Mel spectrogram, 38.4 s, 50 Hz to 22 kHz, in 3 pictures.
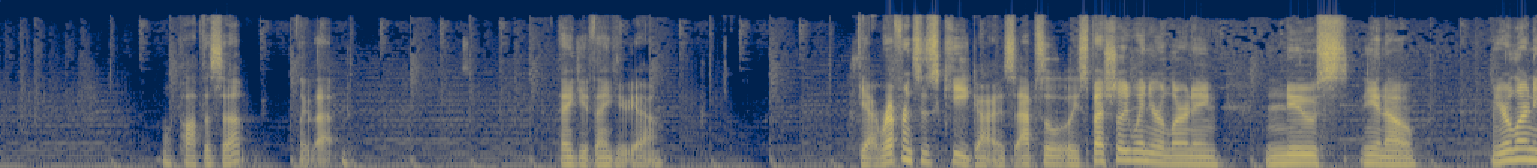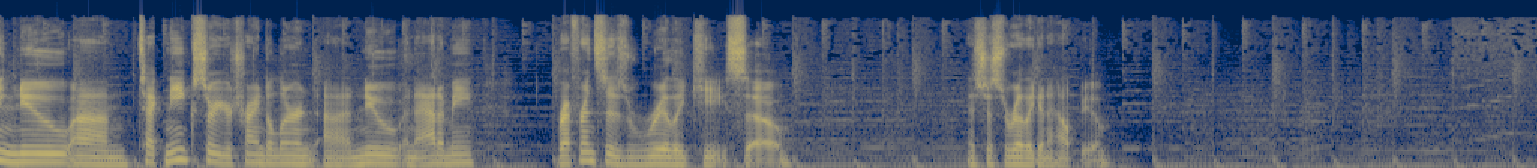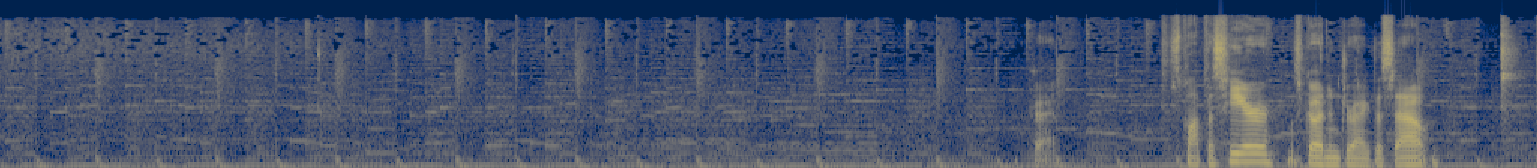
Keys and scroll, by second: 0.0 w, 23.1 q, 27.0 w, 35.4 q, 36.6 w.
